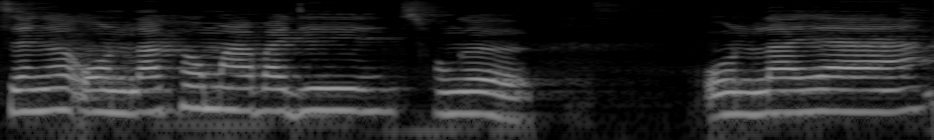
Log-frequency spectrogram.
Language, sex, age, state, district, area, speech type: Bodo, female, 60+, Assam, Chirang, rural, spontaneous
